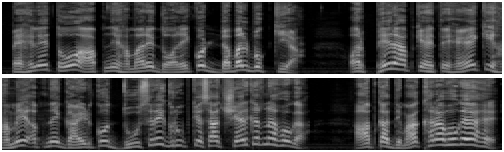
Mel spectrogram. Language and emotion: Hindi, angry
